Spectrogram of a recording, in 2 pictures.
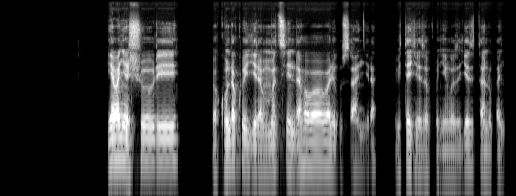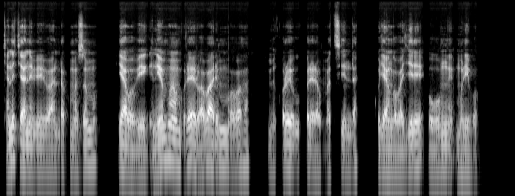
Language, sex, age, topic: Kinyarwanda, male, 25-35, education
